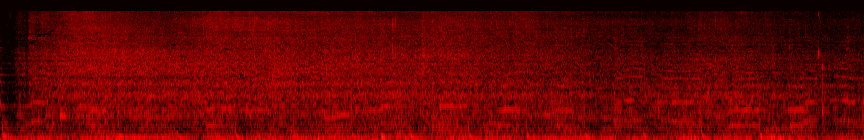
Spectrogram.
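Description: Grated carrots for gajar halwa fry in a pan, a dense, steady sizzling hiss with soft crackles running throughout and no talk.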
